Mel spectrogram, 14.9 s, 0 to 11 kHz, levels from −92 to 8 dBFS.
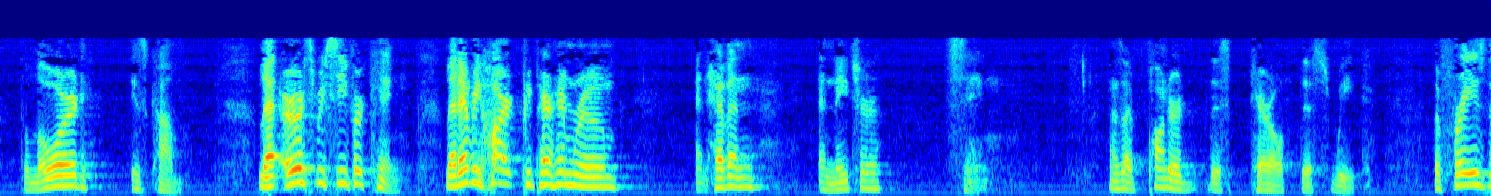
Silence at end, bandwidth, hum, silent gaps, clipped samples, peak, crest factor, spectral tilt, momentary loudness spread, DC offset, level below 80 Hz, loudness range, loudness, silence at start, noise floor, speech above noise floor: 0 s; 5.8 kHz; 60 Hz at -60 dBFS; none; under 0.1%; -6 dBFS; 22 dB; -9.5 dB/octave; 22 LU; under 0.1%; -66 dBFS; 15 LU; -27 LUFS; 0.25 s; -64 dBFS; 37 dB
